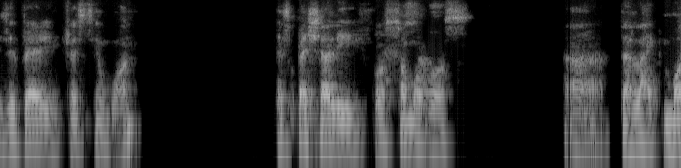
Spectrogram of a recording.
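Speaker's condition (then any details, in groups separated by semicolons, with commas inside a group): No condition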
